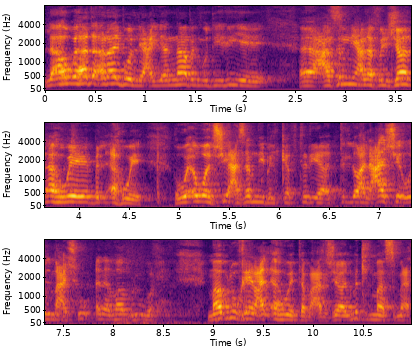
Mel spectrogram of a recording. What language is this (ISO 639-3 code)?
ara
